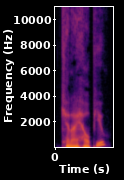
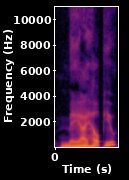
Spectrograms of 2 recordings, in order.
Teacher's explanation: Notice the rising intonation at the end. >> Yes. It's a yes no question, so the voice goes up.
